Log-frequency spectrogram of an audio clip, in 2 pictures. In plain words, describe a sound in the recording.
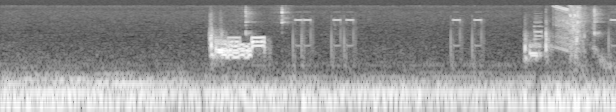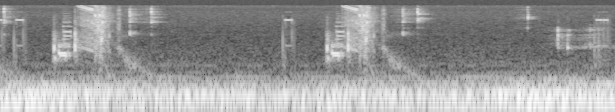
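Short electronic chirps sound as a game menu opens.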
